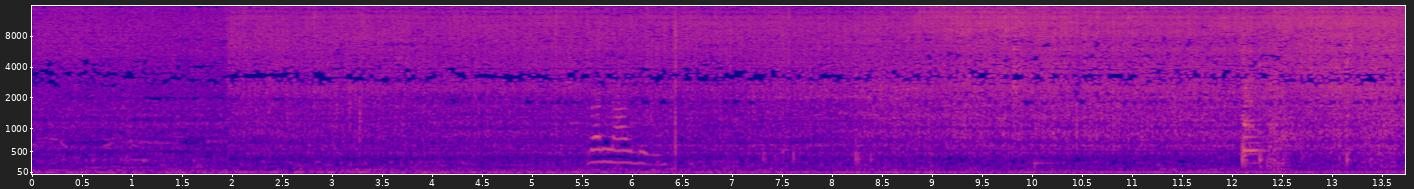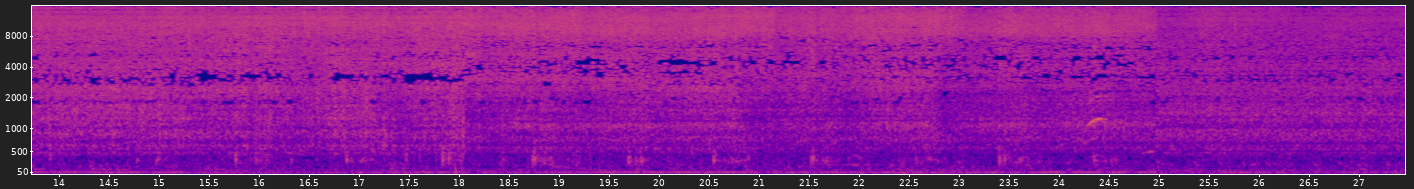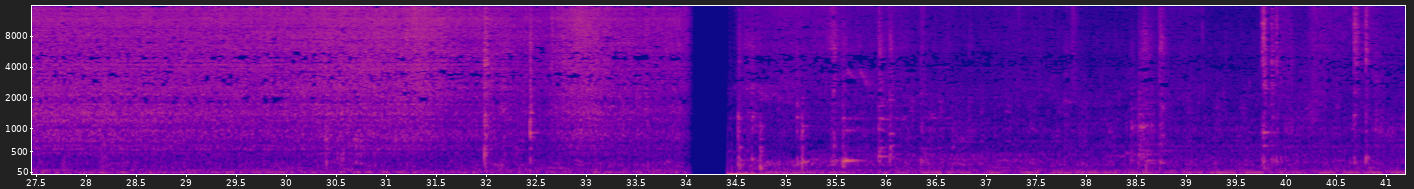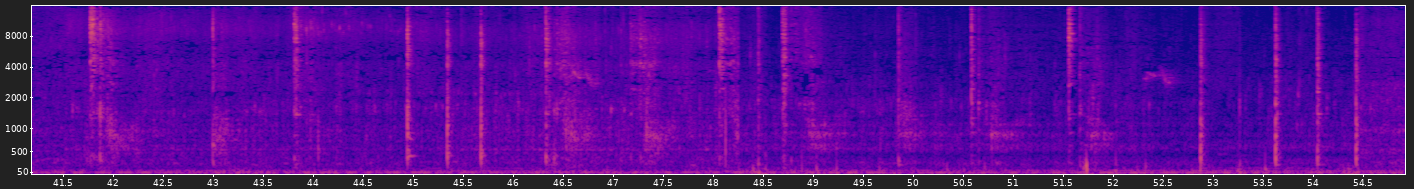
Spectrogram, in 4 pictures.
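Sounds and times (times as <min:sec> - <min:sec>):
food sizzling in a wok: 0:00.0 - 0:36.6, 0:39.6 - 0:54.9
spatula scraping a wok: 0:07.3 - 0:24.9, 0:30.0 - 0:53.3.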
